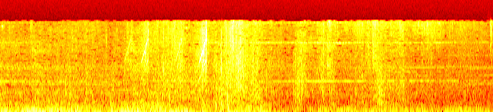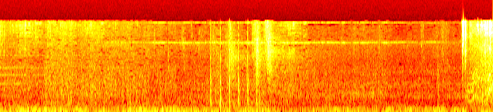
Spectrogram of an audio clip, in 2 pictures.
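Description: Wind rushes loudly as a figure falls through the air.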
